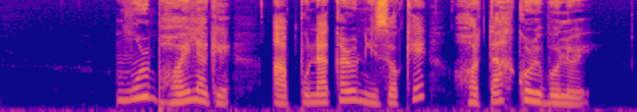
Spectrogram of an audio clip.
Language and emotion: Assamese, fearful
